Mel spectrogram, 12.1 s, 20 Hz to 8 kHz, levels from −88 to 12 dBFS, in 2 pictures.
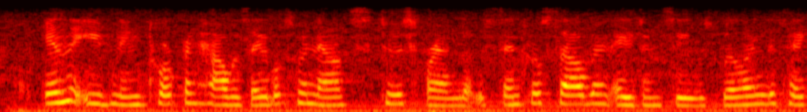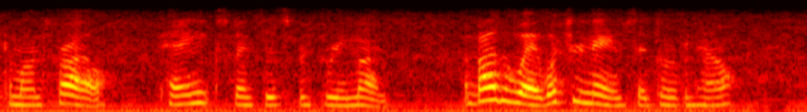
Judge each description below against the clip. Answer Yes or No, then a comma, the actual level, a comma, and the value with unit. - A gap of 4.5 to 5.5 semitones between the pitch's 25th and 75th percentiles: No, average, 3.1 semitones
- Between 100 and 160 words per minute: No, average, 185 wpm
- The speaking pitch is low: No, high, 225 Hz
